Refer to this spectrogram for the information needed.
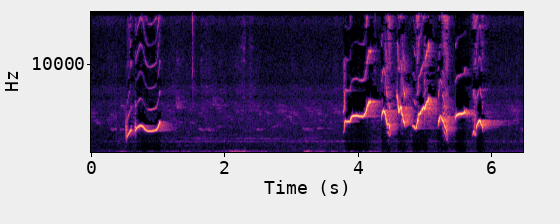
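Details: Oriental magpie-robin song from a lure recording for prompting singing: one rising whistled phrase, a pause with faint low thumps, then a rapid cascade of warbled, swooping whistles.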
